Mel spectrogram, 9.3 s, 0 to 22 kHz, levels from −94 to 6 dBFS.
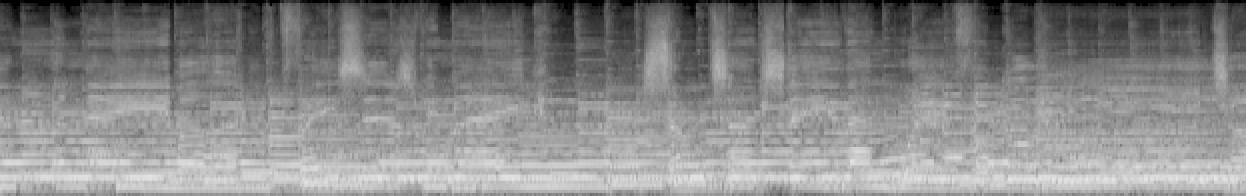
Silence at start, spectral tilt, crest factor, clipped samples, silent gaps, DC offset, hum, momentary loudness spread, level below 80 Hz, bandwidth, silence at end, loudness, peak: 0 s; -5 dB/octave; 10 dB; under 0.1%; none; under 0.1%; none; 1 LU; -46 dBFS; 19.5 kHz; 0 s; -12 LUFS; -2 dBFS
